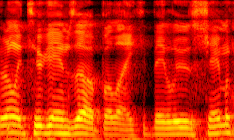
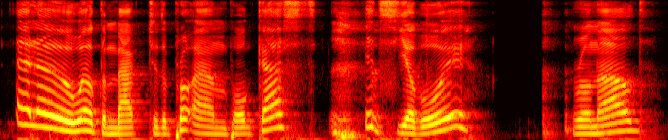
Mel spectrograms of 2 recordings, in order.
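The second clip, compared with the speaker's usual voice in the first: poor put-on British accent, slipping in and out; 4 semitones higher, 4 dB louder than usual. Asked on a podcast for their best British accent, doing a bad British accent. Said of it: "Give me your best British accent".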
